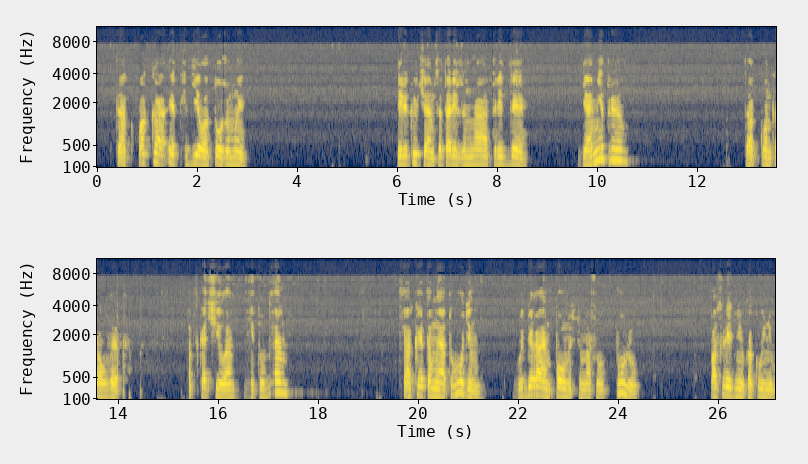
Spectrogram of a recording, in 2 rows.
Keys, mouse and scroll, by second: 6.3-7.5 drag, 8.4-10.0 drag, 13.6 ctrl+z, 16.8-18.4 drag, 19.4 shift+middle click, 20.5-21.5 drag, 21.9-22.8 scroll up 1, 23.1-24.1 drag.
